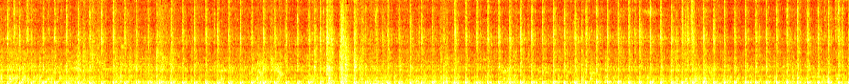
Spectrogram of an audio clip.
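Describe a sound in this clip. A passenger train rolls along, its wheels clattering in a fast, steady rhythm over the rails.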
